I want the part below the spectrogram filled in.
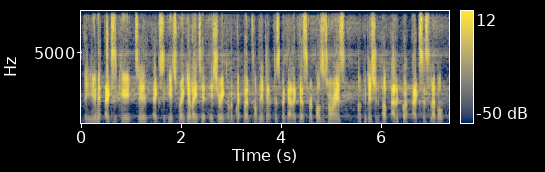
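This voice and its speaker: A man voicing a formal male machine cognition unit through a metallic robotic voice filter, reciting in a monotone. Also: mid-range voice, fast talker, few pauses, faint music behind. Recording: roomy echo with long reverb.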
